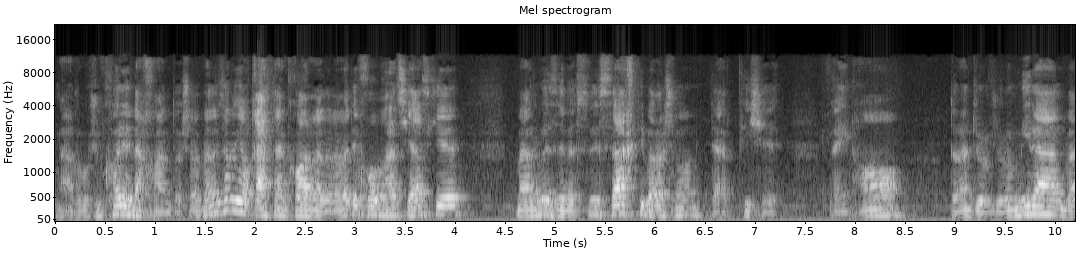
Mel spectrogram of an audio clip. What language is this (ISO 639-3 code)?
fas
